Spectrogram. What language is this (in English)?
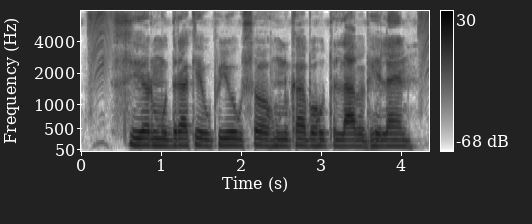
Maithili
